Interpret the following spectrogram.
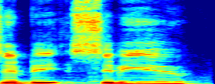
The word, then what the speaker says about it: Sibiu: I should have done better with figuring out how to pronounce some of these words because now I'm all in my head. It's Sibiu.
